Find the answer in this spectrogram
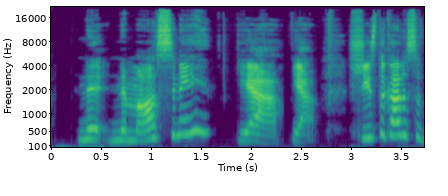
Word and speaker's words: Mnemosyne: So, let's see if I can pronounce her name. Mnemosyne?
